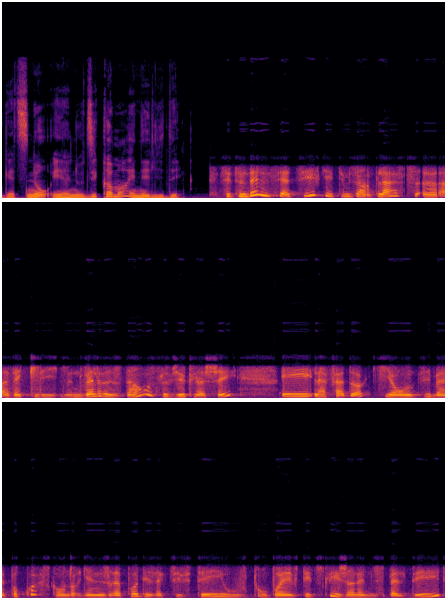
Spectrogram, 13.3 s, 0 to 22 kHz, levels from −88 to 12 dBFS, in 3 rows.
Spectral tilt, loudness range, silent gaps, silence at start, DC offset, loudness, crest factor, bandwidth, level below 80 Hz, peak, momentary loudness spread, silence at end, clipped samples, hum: -5.5 dB/octave; 3 LU; none; 0 s; under 0.1%; -18 LUFS; 18 dB; 13 kHz; -52 dBFS; 0 dBFS; 8 LU; 0 s; under 0.1%; none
